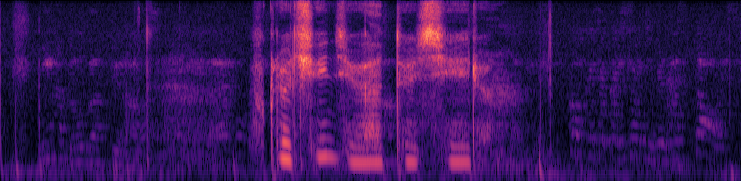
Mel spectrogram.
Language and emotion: Russian, sad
